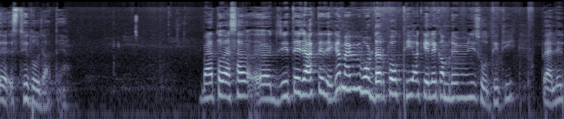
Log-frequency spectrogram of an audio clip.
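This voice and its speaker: A woman hosting a spiritual group discussion who laughs often and speaks candidly. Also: on the high side. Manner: laughs often while talking, relaxed and candid. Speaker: session host.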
